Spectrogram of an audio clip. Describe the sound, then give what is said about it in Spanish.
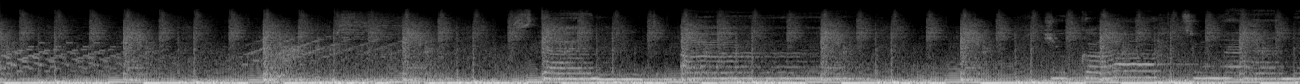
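A loud song plays with a heavy, pounding low beat and dense driving instrumentation, while a female voice sings long sustained notes over it; no one talks. “Mira, nada más escucha cómo entra, por ejemplo, esta canción.”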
